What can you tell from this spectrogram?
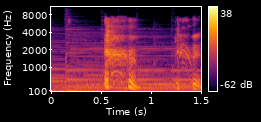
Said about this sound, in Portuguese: eu ah, tô tossindo.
